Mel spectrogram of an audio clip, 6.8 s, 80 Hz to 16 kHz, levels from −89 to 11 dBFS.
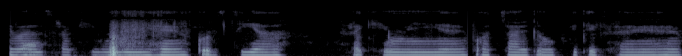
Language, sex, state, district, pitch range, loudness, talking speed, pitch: Hindi, female, Chhattisgarh, Balrampur, 175-180 Hz, -37 LUFS, 130 wpm, 180 Hz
